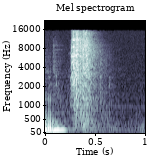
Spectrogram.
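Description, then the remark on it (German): A door is opened: a brief low rumble, then a short, bright scraping burst of the latch and swing that fades quickly into quiet. “Weil solange du noch sitzt, kannst du quasi noch schnell die Tür aufmachen.”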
